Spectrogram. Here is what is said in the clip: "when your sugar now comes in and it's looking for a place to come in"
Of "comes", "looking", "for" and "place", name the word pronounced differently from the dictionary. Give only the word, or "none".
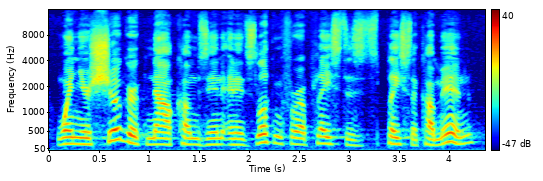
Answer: none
